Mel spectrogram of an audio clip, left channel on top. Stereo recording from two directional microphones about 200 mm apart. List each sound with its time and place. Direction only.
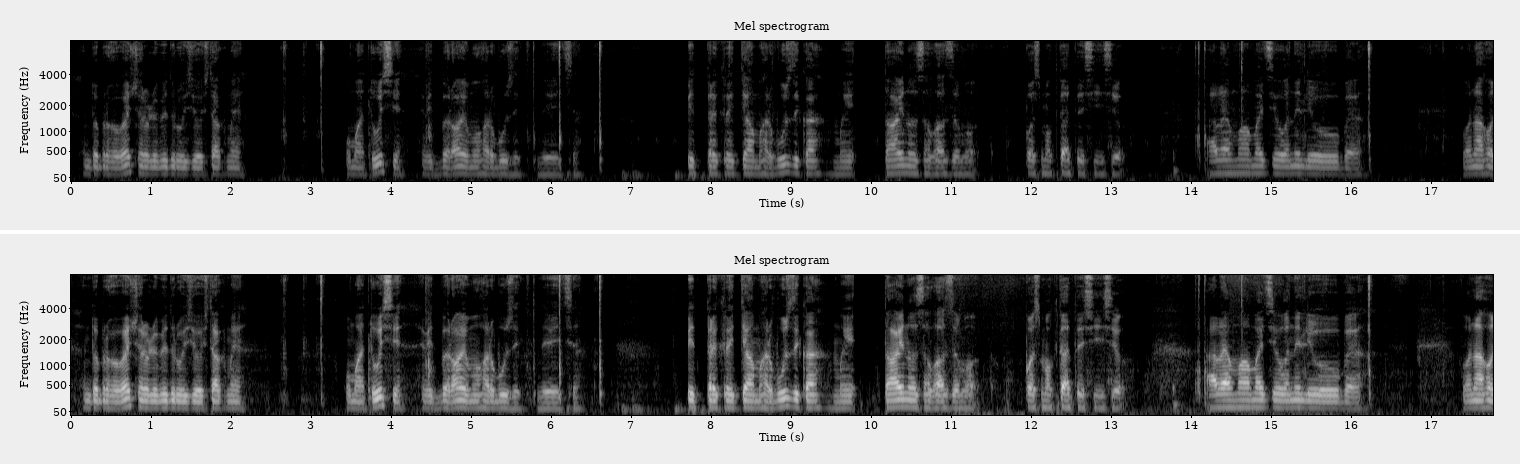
0.1 s speech: 10° left (ahead or behind)
3.4 s speech: 5° left (ahead or behind)
7.7 s speech: 5° left (ahead or behind)
14.3 s speech: 15° left (ahead or behind)
17.4 s speech: 15° left (ahead or behind)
